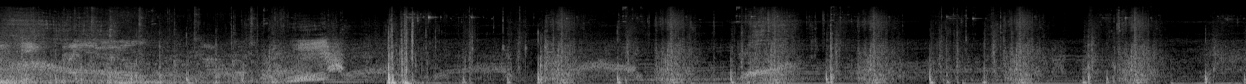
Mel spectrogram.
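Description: Footsteps tread steadily over rough ground.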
